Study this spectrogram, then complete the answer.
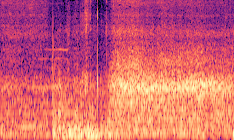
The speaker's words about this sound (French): Des rafales d'armes automatiques retentissent dans plusieurs quartiers de Bangui la capitale centrafricaine est en état de siège.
